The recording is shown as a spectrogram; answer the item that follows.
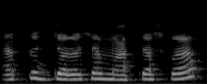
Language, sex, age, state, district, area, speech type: Bengali, female, 18-30, West Bengal, Uttar Dinajpur, urban, spontaneous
